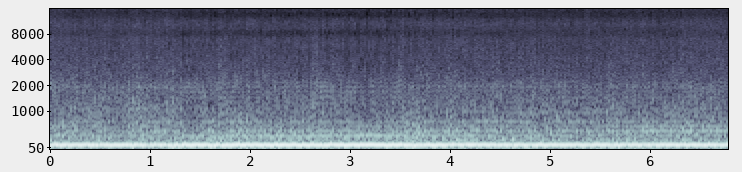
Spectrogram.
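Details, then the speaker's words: Restored 1971 Evinrude 9.5 HP 9122R two-stroke outboard on lake test run: steady droning note at even speed without stumbles or knocks under wind and water noise; normal healthy running. "Yes, sir. She's a keeper. Idles well. Runs perfect."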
